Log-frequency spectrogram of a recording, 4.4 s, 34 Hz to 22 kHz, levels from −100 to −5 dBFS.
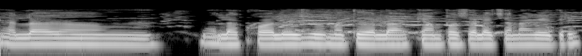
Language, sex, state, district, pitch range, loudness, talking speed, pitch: Kannada, male, Karnataka, Bijapur, 130-140 Hz, -25 LUFS, 165 wpm, 135 Hz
